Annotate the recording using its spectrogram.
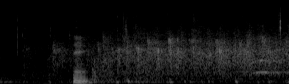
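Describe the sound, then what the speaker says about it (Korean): Applause from a standing church congregation at a Full Gospel opening service, a dense wash of clapping that swells quickly and holds steady, with a voice briefly audible at the start. "우리 큰 박수 한번 같이 드릴까요?"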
